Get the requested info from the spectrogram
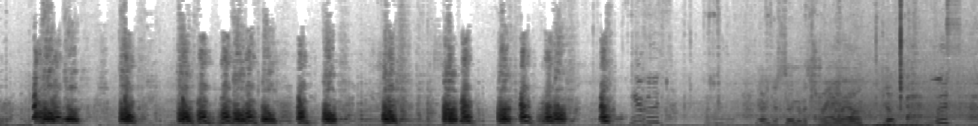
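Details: Willie v Schwarzerwald, a Rottweiler, working with a helper in rain at Victoria Rottweiler Club in December; about eight seconds of rapid, forceful barking in quick runs, then quieter whines and human voices.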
